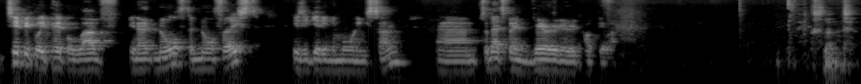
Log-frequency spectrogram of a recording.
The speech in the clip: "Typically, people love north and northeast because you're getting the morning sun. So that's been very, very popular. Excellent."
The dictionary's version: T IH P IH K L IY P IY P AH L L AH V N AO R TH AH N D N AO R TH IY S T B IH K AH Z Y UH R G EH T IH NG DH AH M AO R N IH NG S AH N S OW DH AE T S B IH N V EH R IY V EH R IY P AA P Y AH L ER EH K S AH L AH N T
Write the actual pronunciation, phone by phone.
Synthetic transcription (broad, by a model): T IH P IH K L IY P IY P L L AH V N AO R TH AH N N AO R TH IY S T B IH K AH Z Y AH R G EH T IH NG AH M AO R N IH NG S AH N S OW DH AE T S B IH N V EH R IY V EH R IY P AA P Y L ER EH K S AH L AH N T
